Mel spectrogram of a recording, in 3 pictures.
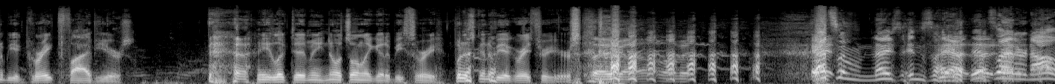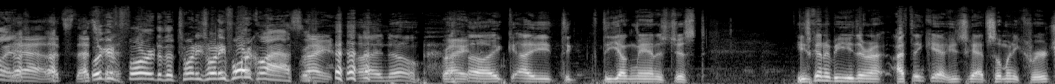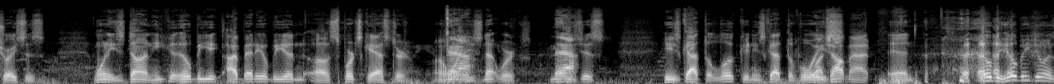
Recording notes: live at Hometown Pharmacy in Waunakee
